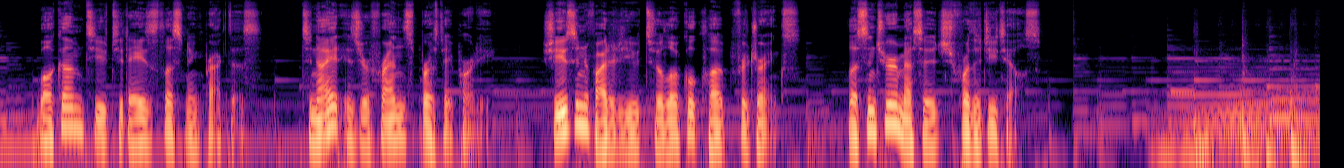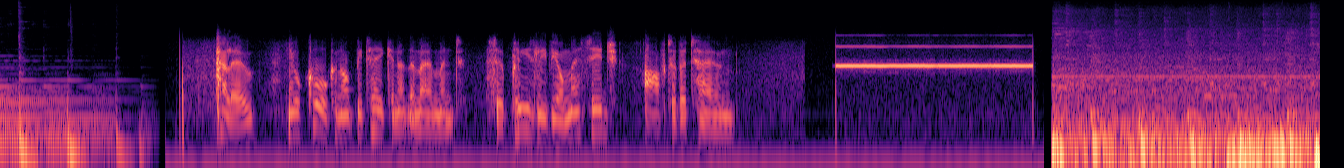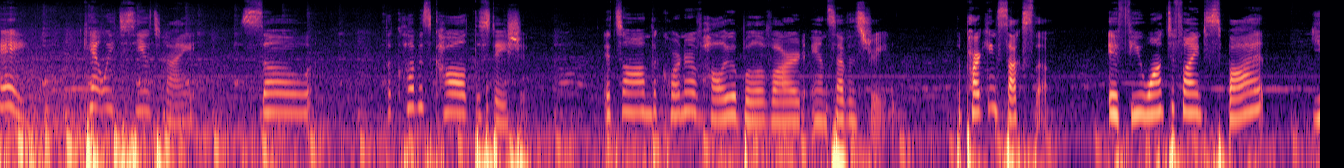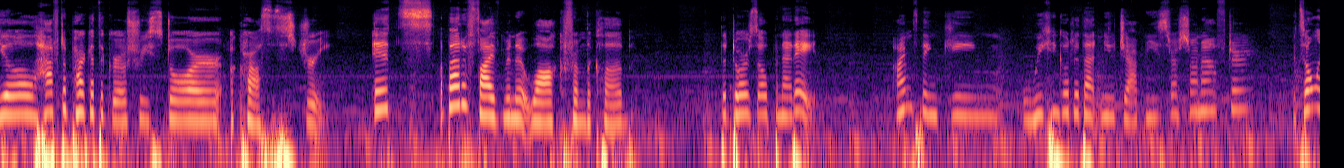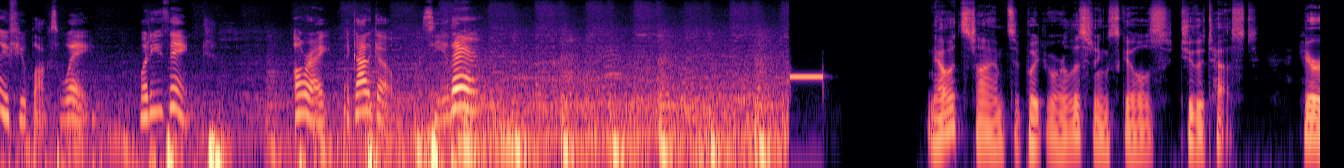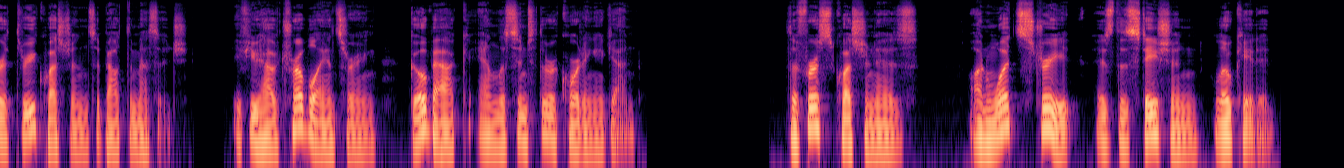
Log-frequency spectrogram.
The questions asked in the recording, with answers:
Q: On what street is the station located?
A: The club is located on the corner of Hollywood Boulevard and 7th Street.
